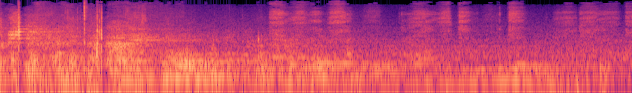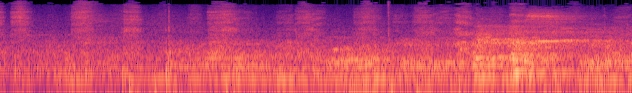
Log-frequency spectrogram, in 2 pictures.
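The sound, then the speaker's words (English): Pen or pencil scratching across paper in quick, uneven strokes as someone writes down suggested analogies for the Trinity, such as water, ice and steam; a steady raspy scribbling that runs the whole time, with faint murmuring voices underneath. “I'm going to write some of these.”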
